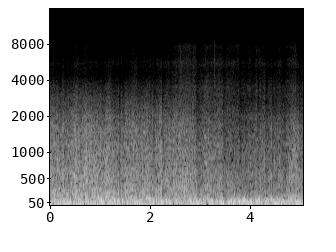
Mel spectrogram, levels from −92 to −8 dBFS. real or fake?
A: fake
